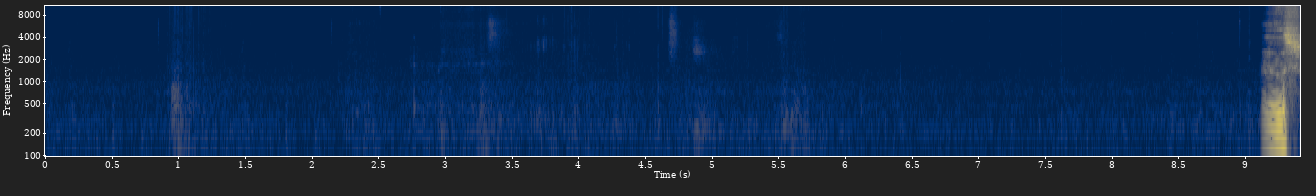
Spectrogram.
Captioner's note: silence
